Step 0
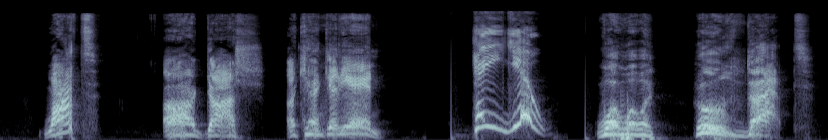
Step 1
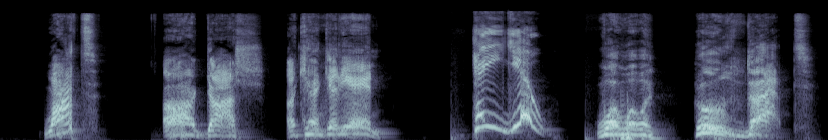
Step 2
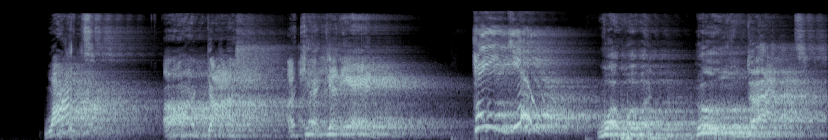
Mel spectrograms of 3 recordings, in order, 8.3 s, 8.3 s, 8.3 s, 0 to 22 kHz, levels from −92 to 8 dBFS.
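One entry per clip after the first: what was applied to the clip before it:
notches 50/100/150/200/250/300 Hz; gate with hold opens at -49 dBFS; in parallel at +1 dB: compressor, threshold -26 dBFS, peak gain reduction 16 dB
feedback echo 0.105 s, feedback 48%, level -11 dB; on a send at -4 dB: reverb RT60 1.7 s, pre-delay 0.173 s; on the sum: gain -1 dB

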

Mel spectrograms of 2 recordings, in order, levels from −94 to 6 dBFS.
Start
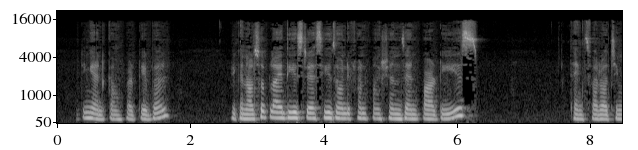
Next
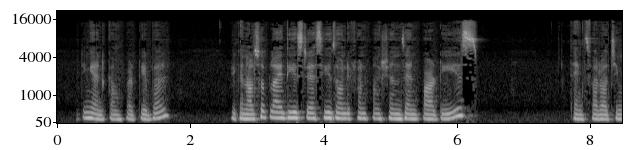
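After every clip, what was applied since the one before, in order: bell 540 Hz -12.5 dB 0.77 oct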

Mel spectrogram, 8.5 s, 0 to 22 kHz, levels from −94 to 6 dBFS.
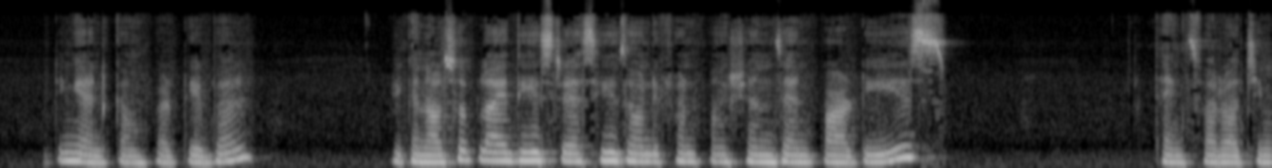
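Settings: soft clip -15.5 dBFS, distortion -25 dB; gain +2 dB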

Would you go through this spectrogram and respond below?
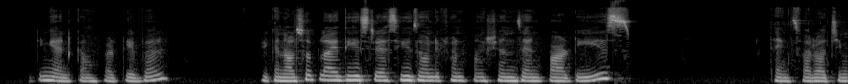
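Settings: crackle 61/s -56 dBFS; gain +2 dB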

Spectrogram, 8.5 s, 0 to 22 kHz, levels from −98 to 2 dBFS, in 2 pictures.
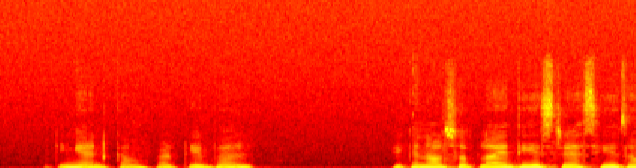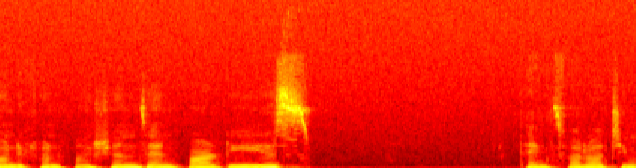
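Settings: added noise violet -44 dBFS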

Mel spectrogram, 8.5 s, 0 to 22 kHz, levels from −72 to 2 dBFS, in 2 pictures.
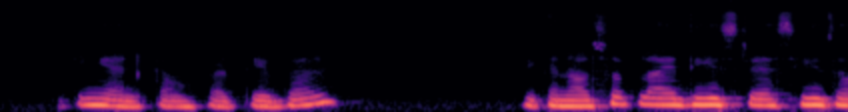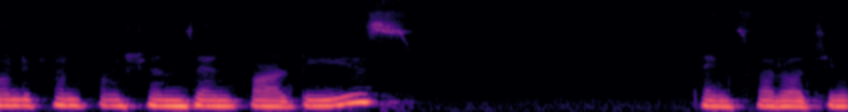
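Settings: EQ curve 340 Hz 0 dB, 520 Hz -2 dB, 1300 Hz -14 dB, 3300 Hz -18 dB, 5900 Hz -27 dB, 8600 Hz -17 dB

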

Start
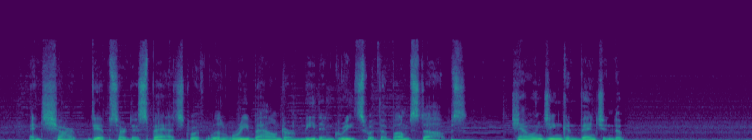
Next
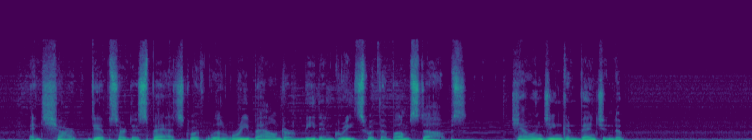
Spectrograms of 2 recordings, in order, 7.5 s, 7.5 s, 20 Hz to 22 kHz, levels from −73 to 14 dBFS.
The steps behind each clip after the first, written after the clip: graphic EQ 500/2000/4000/8000 Hz -5/-11/-6/+8 dB; gain -1 dB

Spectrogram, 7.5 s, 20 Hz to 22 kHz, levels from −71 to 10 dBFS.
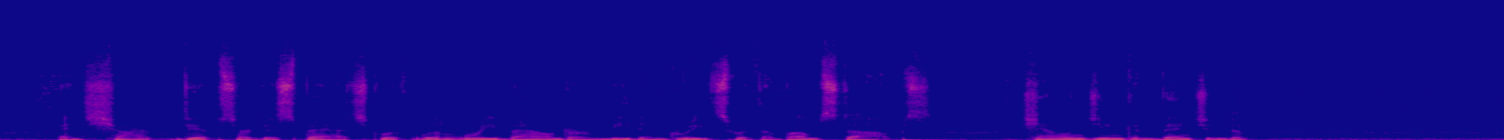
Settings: compressor 2:1, threshold -34 dBFS, peak gain reduction 10 dB; gain -6 dB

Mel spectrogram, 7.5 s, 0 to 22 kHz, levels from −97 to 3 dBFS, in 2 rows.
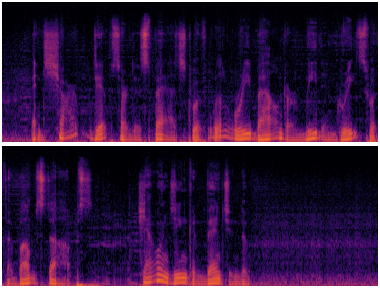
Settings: low-pass opened by the level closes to 2700 Hz, open at -32 dBFS; level quantiser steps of 12 dB; requantised 12-bit, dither none; gain +3 dB

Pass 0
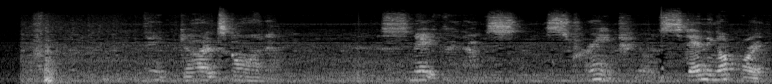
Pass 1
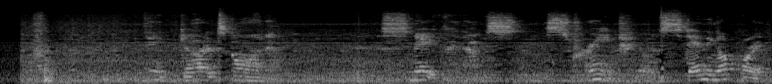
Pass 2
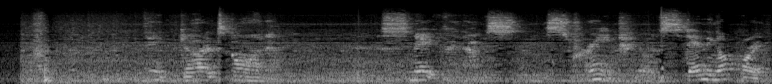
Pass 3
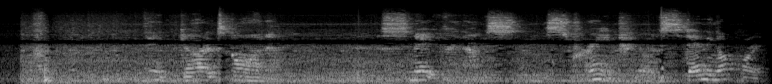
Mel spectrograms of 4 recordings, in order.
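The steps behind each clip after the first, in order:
compressor 10:1, threshold -23 dBFS, peak gain reduction 10.5 dB
ending taper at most 160 dB/s; gain +5 dB
ending faded out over 0.75 s; Butterworth band-stop 2800 Hz, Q 2.7

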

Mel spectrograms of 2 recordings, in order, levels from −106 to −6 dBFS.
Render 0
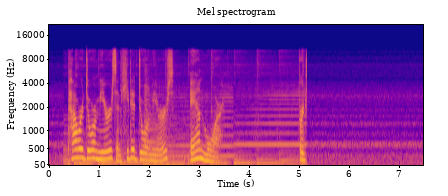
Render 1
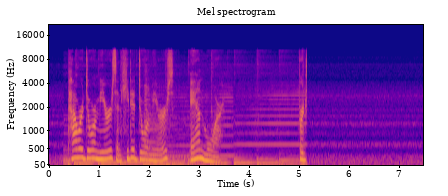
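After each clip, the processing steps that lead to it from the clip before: band shelf 510 Hz -10 dB; gain -6 dB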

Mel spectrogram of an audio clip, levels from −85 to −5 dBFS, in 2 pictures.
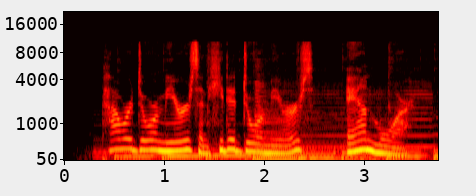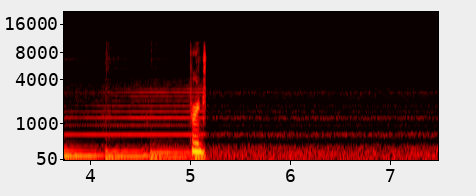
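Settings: opening faded in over 1.13 s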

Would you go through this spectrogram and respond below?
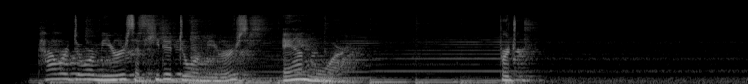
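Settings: plate-style reverb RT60 0.54 s, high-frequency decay 0.95×, pre-delay 95 ms, DRR 7 dB; gain +5 dB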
